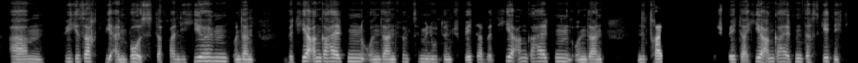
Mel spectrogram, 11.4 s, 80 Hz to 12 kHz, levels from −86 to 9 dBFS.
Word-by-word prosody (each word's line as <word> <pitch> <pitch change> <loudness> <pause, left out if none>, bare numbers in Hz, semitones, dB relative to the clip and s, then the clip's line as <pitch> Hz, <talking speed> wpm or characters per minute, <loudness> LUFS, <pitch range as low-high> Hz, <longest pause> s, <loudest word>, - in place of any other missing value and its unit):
ähm, 145 -1 -1 0.2
wie 175 0 -7
gesagt, 180 +2 +1
wie - - +2
ein 140 0 -2
Bus. 170 +1 +2
Da 140 - -5
fahren 145 0 -6
die 145 - -8
hierhin 195 +2 +1
und 145 - 0
dann 145 -2 +2 0.4
wird 140 - -8
hier 200 -1 +7
angehalten 185 -1 +2
und 145 +1 -2
dann 145 0 +2
15 160 0 -10
Minuten 150 -2 -3
später 145 +1 -3
wird 125 - -8
hier 210 -1 +1
angehalten 185 0 -3
und 145 +1 +1
dann 145 0 +2 0.5
'ne 150 0 -4
3/4 150 0 +6 0.5
Stunde - - -34
später 150 0 -1
hier 190 -1 +3
angehalten. 175 -1 -2
Das 160 -1 -5
geht 185 - 0
nicht. 140 -1 -5
155 Hz, 180 wpm, -27 LUFS, 145-185 Hz, 0.5 s, hier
